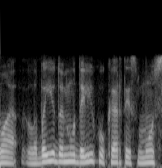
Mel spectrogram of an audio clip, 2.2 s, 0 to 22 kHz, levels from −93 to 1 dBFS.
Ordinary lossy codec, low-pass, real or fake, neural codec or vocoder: Opus, 32 kbps; 5.4 kHz; real; none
